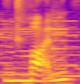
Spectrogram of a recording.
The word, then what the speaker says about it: Mun: I pronounce it mun. Mun. Because I remember that from the game, how they spelled it mun instead of moon.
